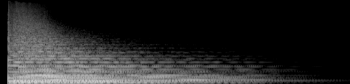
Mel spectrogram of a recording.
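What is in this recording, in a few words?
Shawzin Minor Chord B; Zariman Shawzin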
